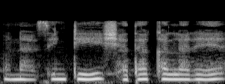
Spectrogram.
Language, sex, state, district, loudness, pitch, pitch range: Bengali, female, Assam, Hailakandi, -13 LUFS, 235 Hz, 230-245 Hz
